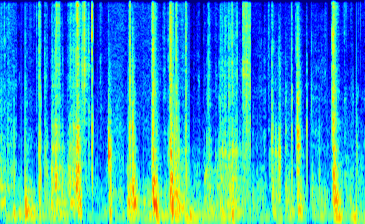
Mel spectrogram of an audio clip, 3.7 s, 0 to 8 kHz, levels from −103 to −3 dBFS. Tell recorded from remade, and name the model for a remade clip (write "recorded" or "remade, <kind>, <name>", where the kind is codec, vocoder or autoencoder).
recorded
